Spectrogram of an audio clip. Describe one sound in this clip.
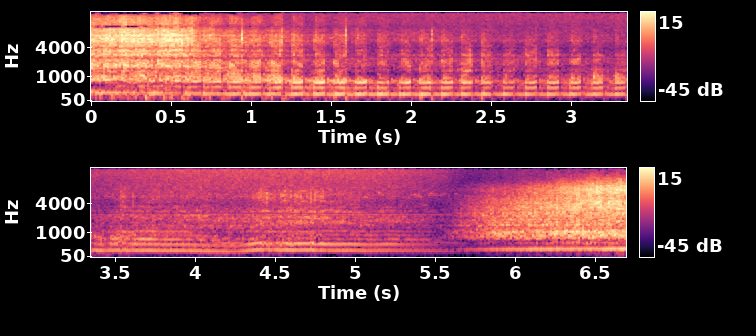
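A rally car races past at high revs.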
